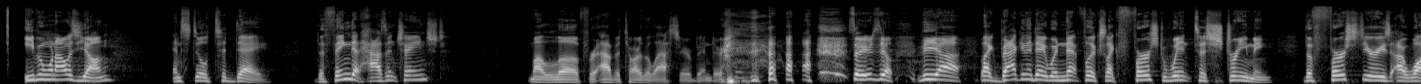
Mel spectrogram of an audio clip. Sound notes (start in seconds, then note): 7.3 laughs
